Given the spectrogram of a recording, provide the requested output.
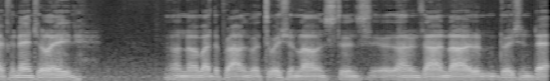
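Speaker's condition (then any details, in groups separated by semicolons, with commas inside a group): Multiple sclerosis; diagnosed decades ago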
